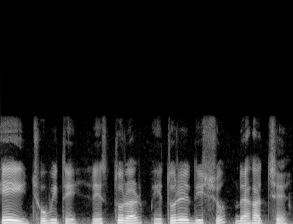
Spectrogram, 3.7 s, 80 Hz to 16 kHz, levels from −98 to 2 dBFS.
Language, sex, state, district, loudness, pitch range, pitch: Bengali, male, West Bengal, Cooch Behar, -15 LUFS, 150-185 Hz, 170 Hz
